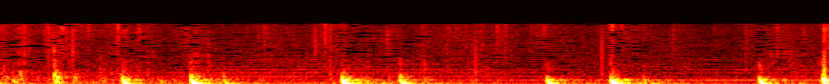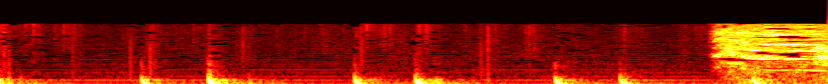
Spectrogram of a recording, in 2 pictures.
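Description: A heartbeat heard through a stethoscope gives many muffled, regular low thumps at a steady, slightly quick pace over a faint hum, ending in a sudden burst of rustling noise.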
